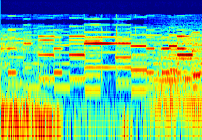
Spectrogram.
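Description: A phone ringtone plays a bright, stepping electronic melody of distinct sustained tones, fairly quiet and heard alone over a low background rumble.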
